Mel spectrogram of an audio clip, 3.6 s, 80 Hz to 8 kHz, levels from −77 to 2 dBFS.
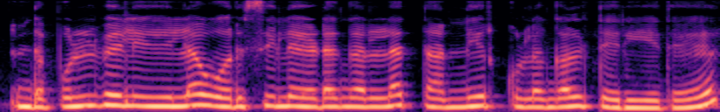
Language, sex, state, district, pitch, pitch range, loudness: Tamil, female, Tamil Nadu, Nilgiris, 230 Hz, 225-245 Hz, -11 LUFS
